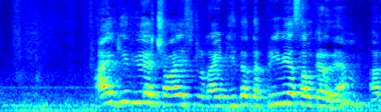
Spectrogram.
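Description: A middle-aged man lectures calmly in a room, heard from a short distance.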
